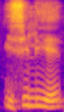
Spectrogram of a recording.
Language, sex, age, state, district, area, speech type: Hindi, male, 30-45, Bihar, Muzaffarpur, rural, spontaneous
